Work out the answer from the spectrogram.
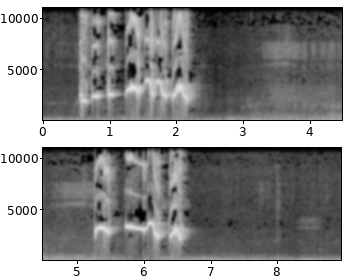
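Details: Orange-headed thrush in slow ngeplong song, a lure for silent birds: two phrases of rapid, ringing whistled notes, each a cluster of about six to eight clear tones, separated by three seconds of quiet.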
